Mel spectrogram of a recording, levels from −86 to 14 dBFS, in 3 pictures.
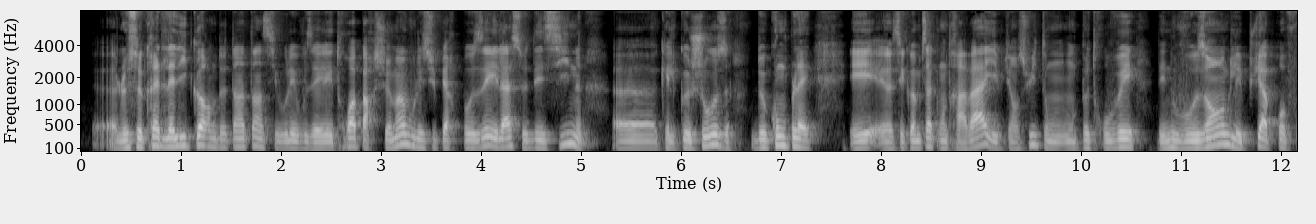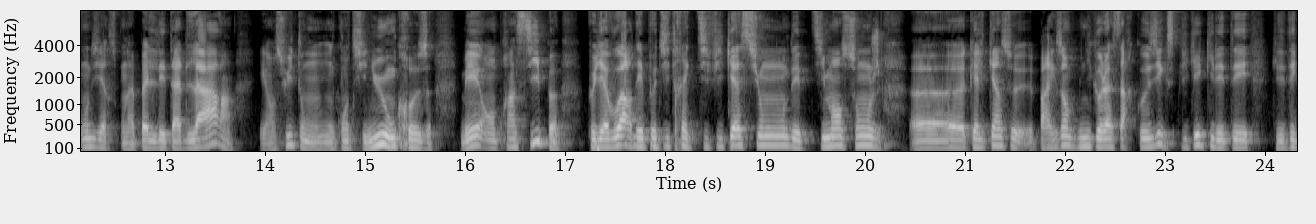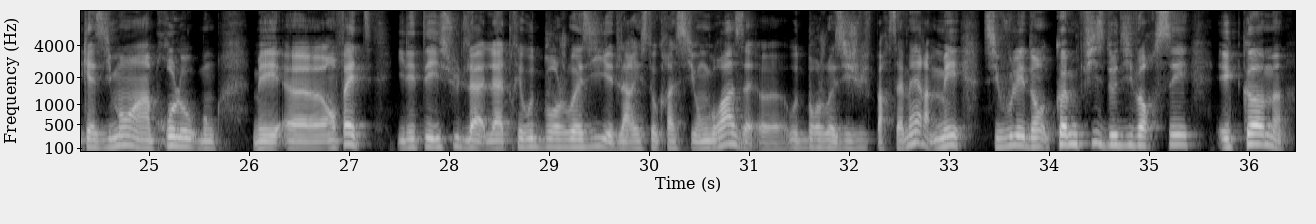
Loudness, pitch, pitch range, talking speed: -19 LUFS, 120 Hz, 105-135 Hz, 205 wpm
